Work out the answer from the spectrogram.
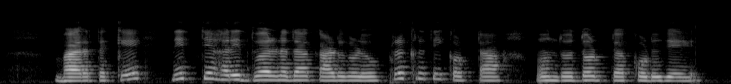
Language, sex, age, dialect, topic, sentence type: Kannada, female, 25-30, Dharwad Kannada, agriculture, statement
